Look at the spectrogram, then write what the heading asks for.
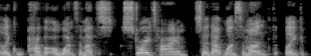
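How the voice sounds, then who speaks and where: A young woman hosting a casual storytime podcast, chatty and rambling, sounding a little nasal from allergies. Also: mid-range voice. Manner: bubbly, chatty, rambling with fillers. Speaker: podcast host.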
